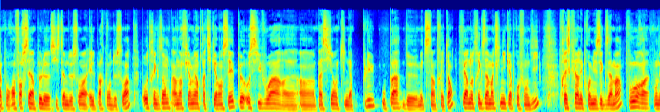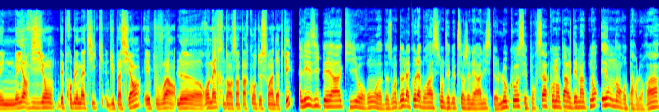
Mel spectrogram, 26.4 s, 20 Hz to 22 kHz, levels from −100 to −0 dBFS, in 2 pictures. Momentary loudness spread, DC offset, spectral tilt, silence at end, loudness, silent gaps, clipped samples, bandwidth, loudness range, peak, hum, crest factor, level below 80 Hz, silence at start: 6 LU; under 0.1%; -5 dB/octave; 0 s; -17 LUFS; none; under 0.1%; 16.5 kHz; 2 LU; -4 dBFS; none; 12 dB; -50 dBFS; 0 s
